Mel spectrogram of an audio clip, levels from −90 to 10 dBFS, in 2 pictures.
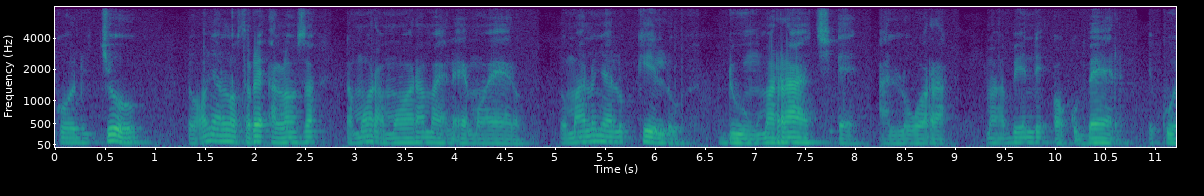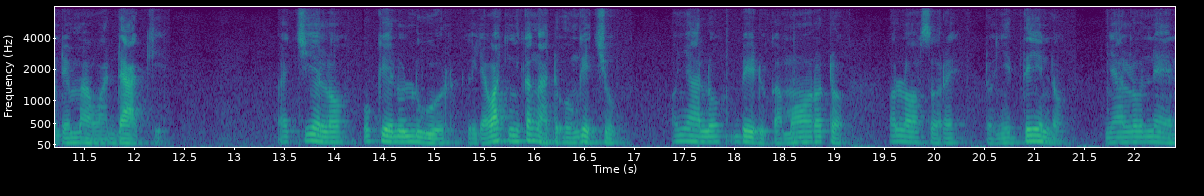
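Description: Between 1.08 and 13.44 s, and again between 16.98 and 21.72 s, the pauses lose their real room background for about 2.4 s and 1.24 s in total. It is replaced by a steady, featureless hiss. This is comfort noise in place of the background, likely from discontinuous transmission muting the sender during silence. The room noise itself, about 26 dB below the speech, is heard outside those replaced pauses, and nothing reaches above 8 kHz, which fits a G.722 call path.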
